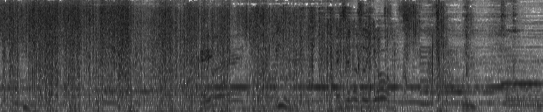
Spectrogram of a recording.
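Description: A snack bag crinkles and rustles steadily as fried plantain chips are pulled out, a dense crackly sound running the whole time, with people talking over it.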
